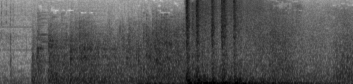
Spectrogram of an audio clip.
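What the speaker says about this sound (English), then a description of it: "I wonder what happens if I start shooting now." Warship guns firing in a World of Warships Legends naval battle, with a rapid burst of several loud cracking shots around the middle over a steady rumbling background.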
